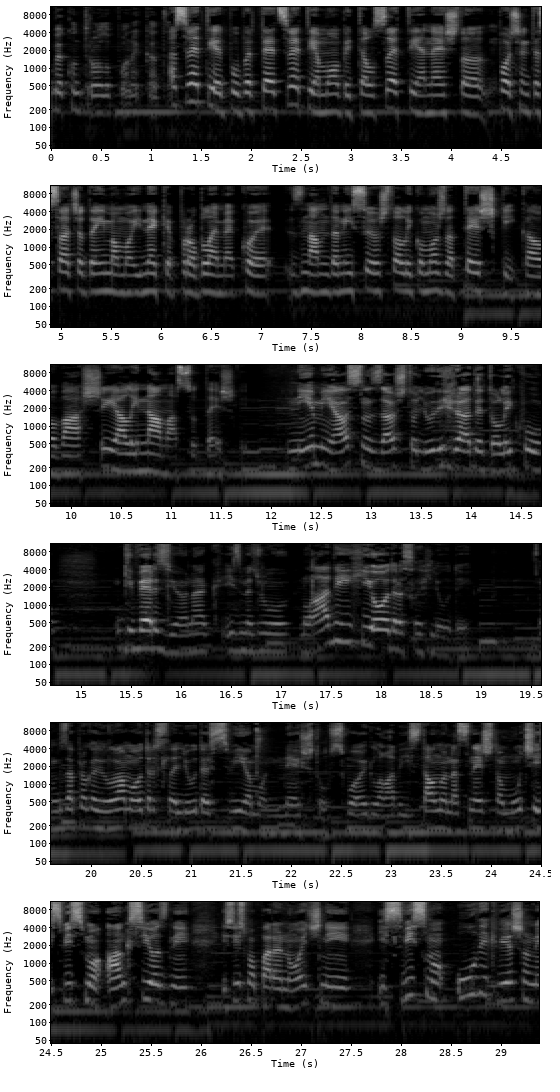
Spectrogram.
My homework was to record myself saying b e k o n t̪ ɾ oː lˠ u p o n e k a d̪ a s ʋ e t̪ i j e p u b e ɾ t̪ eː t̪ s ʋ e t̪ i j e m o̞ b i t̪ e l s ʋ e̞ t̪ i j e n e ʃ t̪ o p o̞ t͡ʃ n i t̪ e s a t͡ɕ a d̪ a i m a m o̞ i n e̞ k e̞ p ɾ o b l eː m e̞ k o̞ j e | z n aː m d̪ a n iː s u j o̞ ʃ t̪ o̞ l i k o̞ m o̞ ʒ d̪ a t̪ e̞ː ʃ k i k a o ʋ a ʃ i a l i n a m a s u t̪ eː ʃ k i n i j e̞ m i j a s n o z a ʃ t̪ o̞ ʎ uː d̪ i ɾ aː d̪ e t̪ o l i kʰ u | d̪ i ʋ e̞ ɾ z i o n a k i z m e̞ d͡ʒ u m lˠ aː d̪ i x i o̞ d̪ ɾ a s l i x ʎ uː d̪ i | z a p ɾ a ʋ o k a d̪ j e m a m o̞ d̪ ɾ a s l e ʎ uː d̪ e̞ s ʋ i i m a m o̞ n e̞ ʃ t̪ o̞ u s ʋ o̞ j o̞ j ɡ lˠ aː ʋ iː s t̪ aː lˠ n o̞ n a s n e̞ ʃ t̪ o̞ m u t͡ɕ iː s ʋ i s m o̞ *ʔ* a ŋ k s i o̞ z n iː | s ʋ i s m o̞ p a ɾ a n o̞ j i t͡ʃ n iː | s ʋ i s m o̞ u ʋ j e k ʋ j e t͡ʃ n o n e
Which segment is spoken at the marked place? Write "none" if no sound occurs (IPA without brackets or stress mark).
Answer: ʔ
